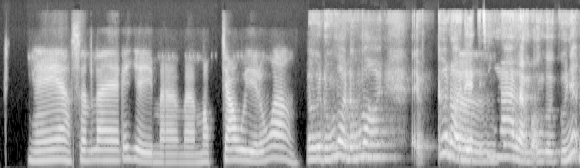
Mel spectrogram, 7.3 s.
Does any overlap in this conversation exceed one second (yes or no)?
no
